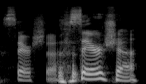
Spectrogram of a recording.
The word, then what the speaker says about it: Saoirse: How do I say her name? – Saoirse.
